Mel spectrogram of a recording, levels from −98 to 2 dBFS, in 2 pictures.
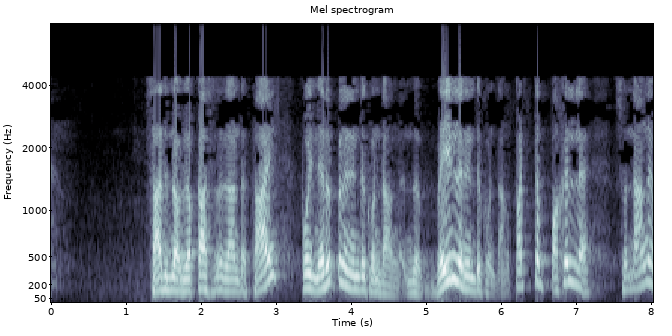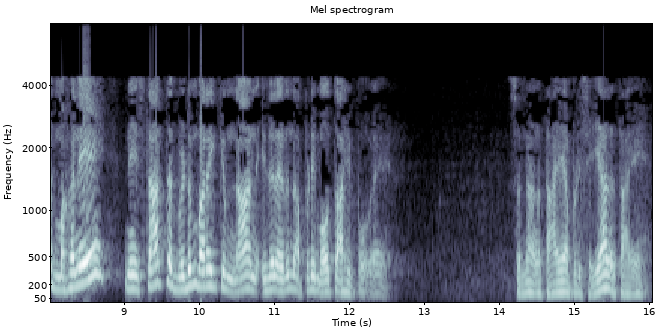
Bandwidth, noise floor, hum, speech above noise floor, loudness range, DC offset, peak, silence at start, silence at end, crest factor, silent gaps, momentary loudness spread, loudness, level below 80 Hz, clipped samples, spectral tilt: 6.4 kHz; -67 dBFS; none; 53 dB; 8 LU; under 0.1%; 0 dBFS; 1.35 s; 0.1 s; 14 dB; none; 13 LU; -14 LUFS; -50 dBFS; 0.2%; -9 dB/octave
